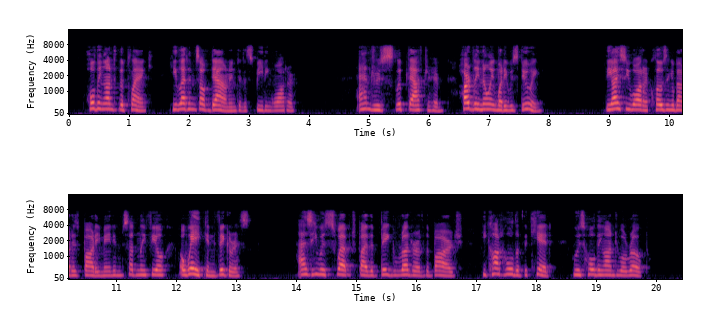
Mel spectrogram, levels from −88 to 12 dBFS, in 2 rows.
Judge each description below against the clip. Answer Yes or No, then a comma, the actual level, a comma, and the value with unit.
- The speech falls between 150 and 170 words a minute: No, average, 180 wpm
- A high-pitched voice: Yes, high, 200 Hz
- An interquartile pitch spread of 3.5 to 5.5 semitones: No, average, 3.0 semitones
